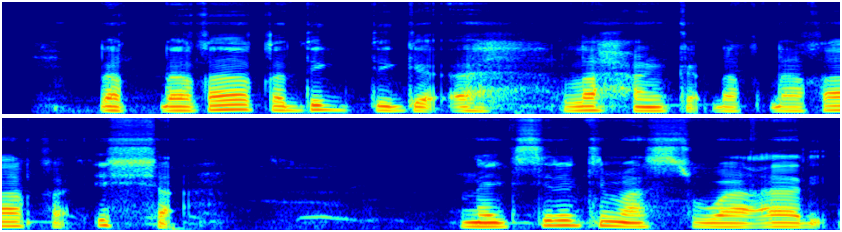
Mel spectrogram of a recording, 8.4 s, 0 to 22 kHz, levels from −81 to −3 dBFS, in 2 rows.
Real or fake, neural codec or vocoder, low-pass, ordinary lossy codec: real; none; none; none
